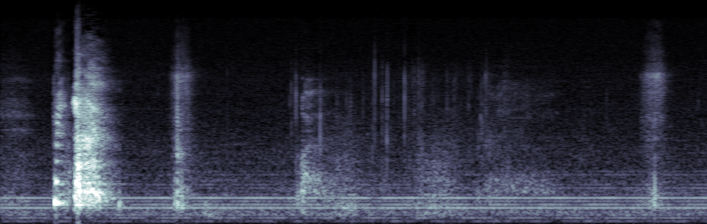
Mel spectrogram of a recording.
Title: Sneezing nose blowing kleenex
